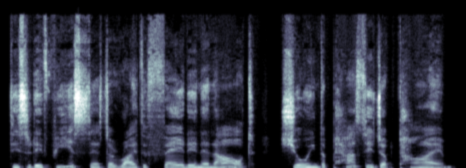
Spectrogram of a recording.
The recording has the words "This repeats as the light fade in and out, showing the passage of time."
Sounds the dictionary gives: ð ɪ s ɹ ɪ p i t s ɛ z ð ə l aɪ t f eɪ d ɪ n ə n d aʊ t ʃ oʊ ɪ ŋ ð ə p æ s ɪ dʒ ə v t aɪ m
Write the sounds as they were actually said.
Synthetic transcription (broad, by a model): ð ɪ s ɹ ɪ f i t s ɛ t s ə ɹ aɪ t f eɪ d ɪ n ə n aʊ t ʃ oʊ ɪ ŋ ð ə p æ s ɪ dʒ ə v t aɪ m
